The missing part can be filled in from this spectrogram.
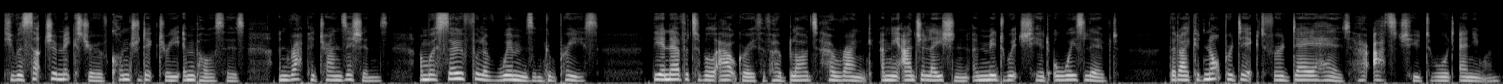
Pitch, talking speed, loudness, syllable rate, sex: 190 Hz, 200 wpm, -20 LUFS, 6.3 syllables/s, female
